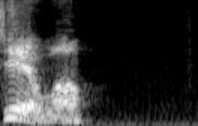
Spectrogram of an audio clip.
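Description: A man speaks loudly and with emphasis close by.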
